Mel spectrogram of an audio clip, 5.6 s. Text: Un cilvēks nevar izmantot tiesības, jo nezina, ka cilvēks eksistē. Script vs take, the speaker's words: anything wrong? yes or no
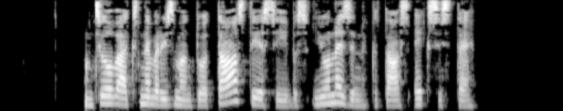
yes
